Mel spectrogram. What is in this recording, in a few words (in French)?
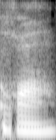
"King", French; roi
